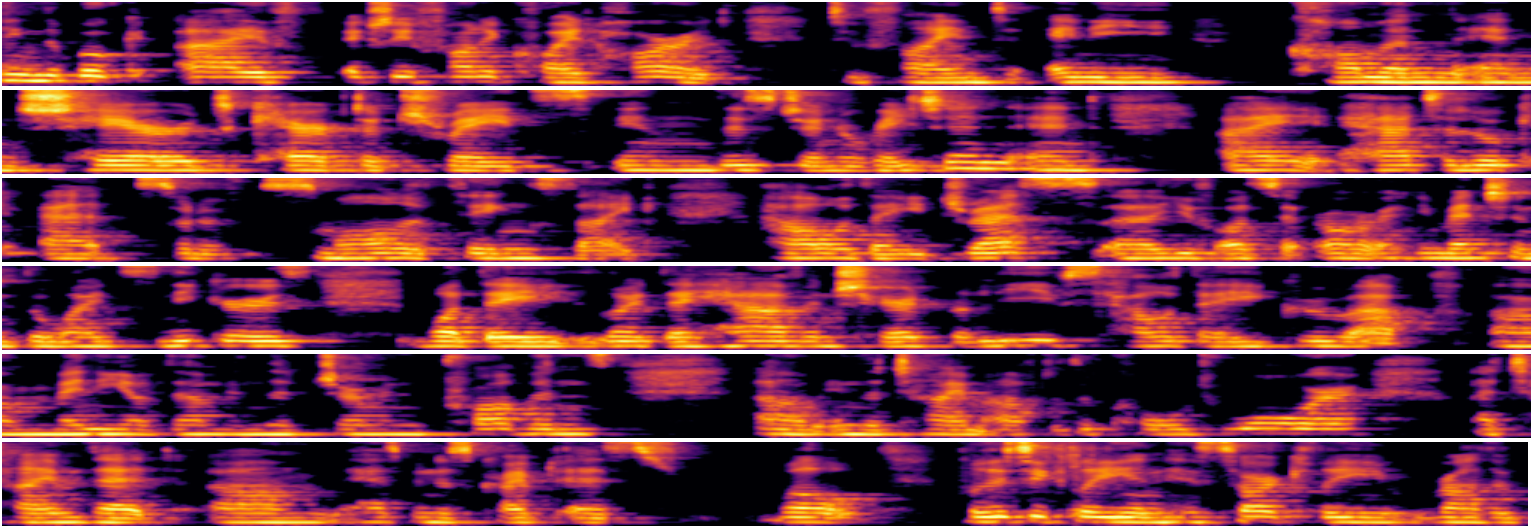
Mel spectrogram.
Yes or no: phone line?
no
